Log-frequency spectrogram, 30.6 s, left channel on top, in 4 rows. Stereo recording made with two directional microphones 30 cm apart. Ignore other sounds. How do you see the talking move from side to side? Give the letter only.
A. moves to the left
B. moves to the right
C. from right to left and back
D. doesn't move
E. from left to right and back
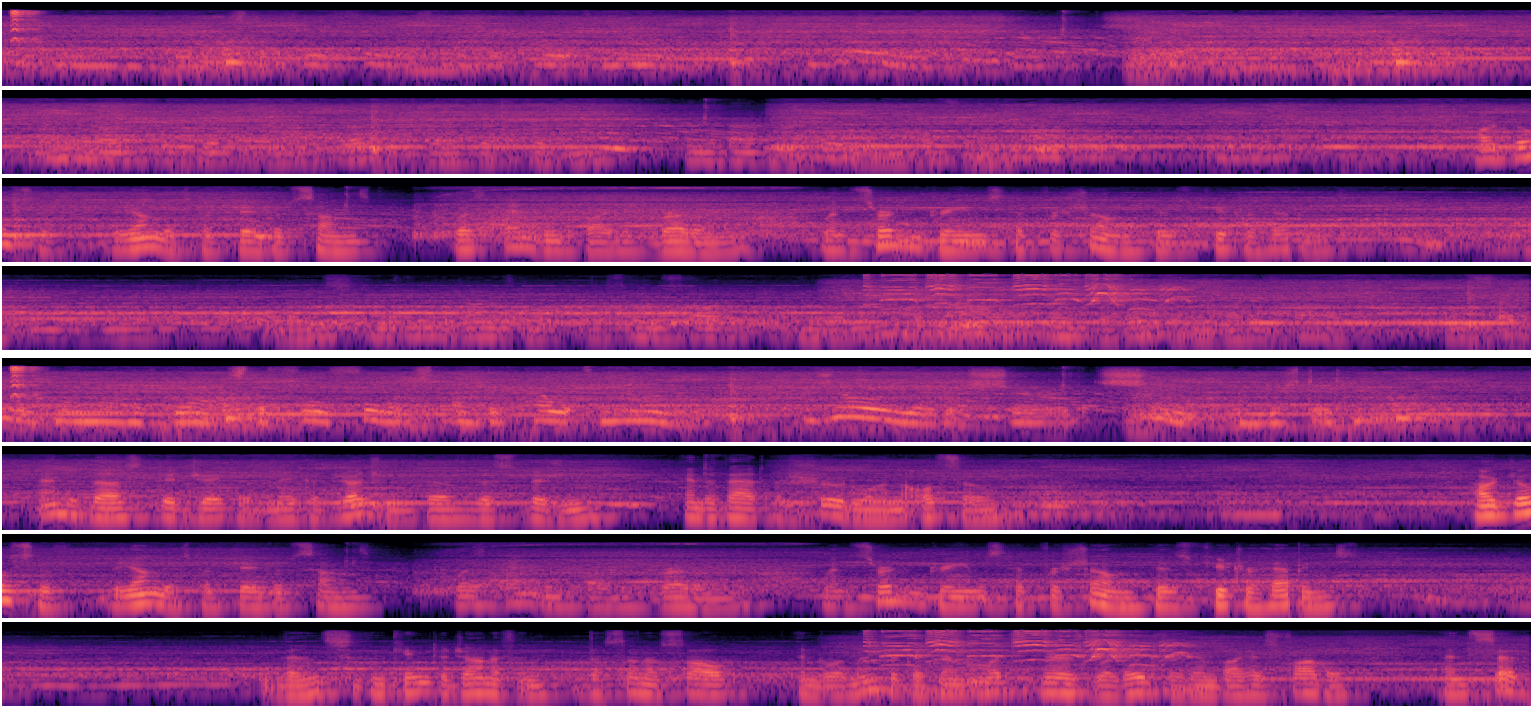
C.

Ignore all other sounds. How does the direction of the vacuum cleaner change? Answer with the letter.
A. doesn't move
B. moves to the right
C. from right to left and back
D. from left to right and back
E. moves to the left
E.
